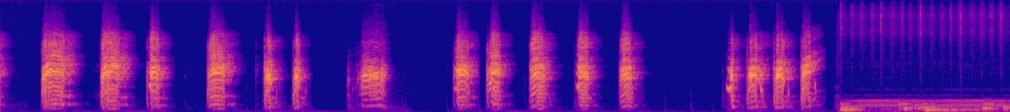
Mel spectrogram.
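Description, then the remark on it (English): Various ducks quack loudly, about fifteen sharp, nasal quacks in irregular bursts with brief pauses, then a short electronic jingle cuts in at the end. “You are going to hear a clip of various ducks quacking.”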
